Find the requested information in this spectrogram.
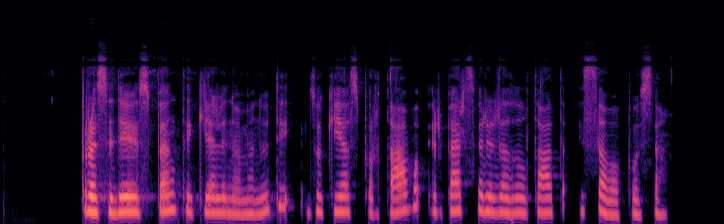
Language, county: Lithuanian, Kaunas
